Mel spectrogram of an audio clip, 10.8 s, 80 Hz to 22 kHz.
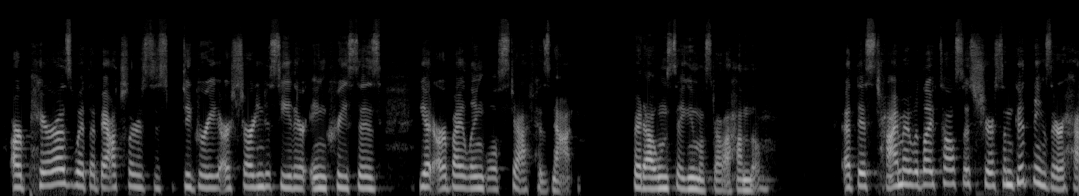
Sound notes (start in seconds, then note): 6.5 speaking in foreign language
